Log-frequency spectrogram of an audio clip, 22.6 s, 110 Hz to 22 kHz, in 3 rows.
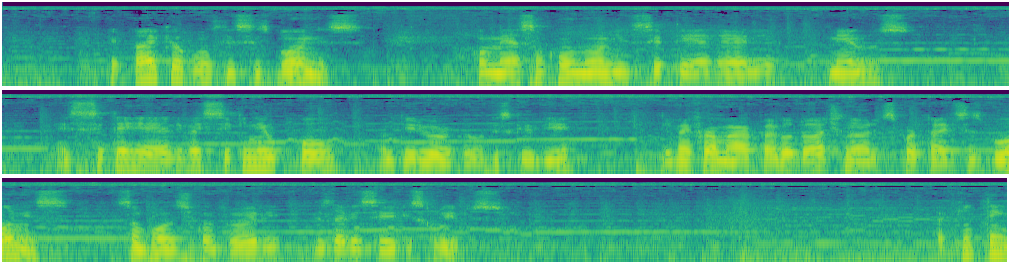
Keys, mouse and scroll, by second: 0.5 right click, 1.2 shift+middle click, 2.0 ctrl+shift+middle click, 2.0-3.1 ctrl+shift+drag, 14.5-15.7 ctrl+drag, 16.6-18.5 drag, 19.0 click.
